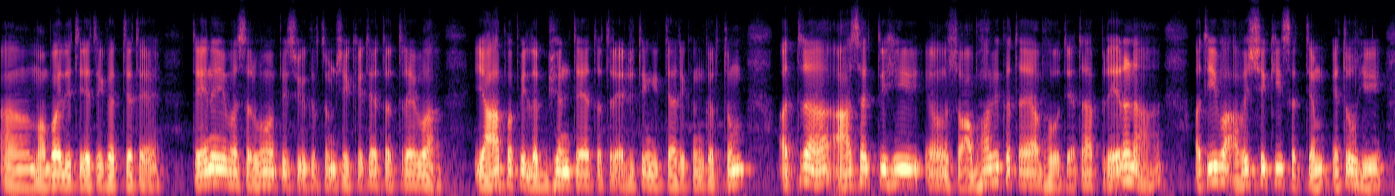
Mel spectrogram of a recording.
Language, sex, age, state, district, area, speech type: Sanskrit, male, 45-60, Karnataka, Uttara Kannada, urban, spontaneous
